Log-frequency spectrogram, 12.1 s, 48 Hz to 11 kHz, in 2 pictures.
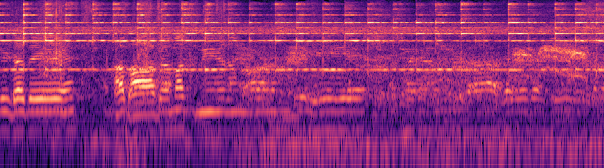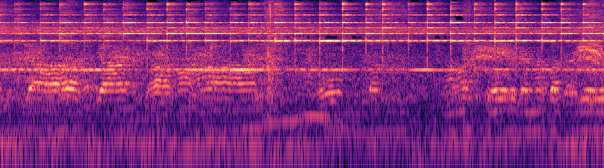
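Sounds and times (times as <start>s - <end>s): men chanting together: 0.0s - 12.0s
steady high ringing: 0.0s - 12.0s.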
